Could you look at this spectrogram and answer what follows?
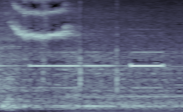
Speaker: Сегодня мы начнём с безошибочно узнаваемого звука: визга приводных ремней. Вам даже не нужно внимательно слушать. Этот звук очень хорошо слышен, особенно при резком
